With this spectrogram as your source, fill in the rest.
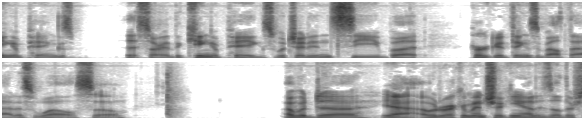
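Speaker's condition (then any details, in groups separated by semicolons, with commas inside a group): No condition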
